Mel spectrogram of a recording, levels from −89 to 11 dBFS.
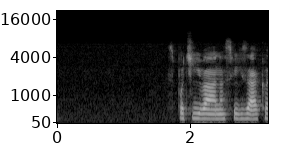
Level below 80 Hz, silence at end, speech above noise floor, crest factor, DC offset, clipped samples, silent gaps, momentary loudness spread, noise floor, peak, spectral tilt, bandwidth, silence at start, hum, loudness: -64 dBFS; 0 s; 40 dB; 20 dB; under 0.1%; under 0.1%; none; 8 LU; -66 dBFS; -8 dBFS; -5 dB/octave; 8.2 kHz; 1.7 s; none; -26 LUFS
